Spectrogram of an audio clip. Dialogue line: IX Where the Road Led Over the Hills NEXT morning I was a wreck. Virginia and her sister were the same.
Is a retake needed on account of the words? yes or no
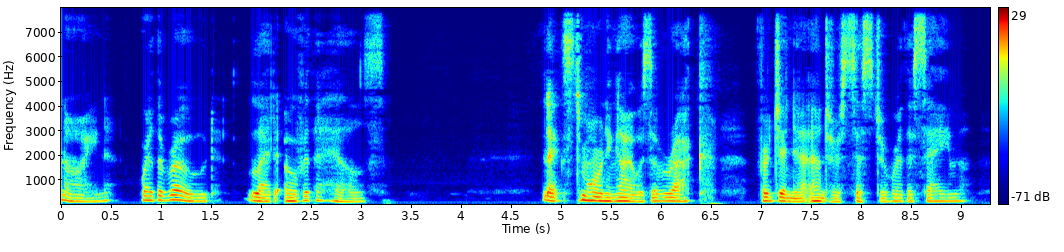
no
